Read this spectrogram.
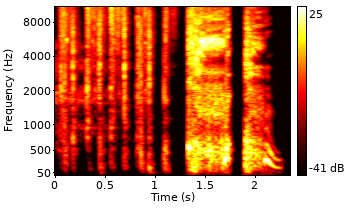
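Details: Cough from an adult woman who is losing her voice, followed by throat clearing.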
